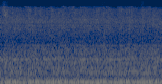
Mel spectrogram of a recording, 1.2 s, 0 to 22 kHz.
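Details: Old truck that sat 12 years, idling to charge after the alternator quit and the voltage regulator was found faulty and revived by tapping it: quiet, even low idle with a steady beat and no misses, ticks or whine.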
